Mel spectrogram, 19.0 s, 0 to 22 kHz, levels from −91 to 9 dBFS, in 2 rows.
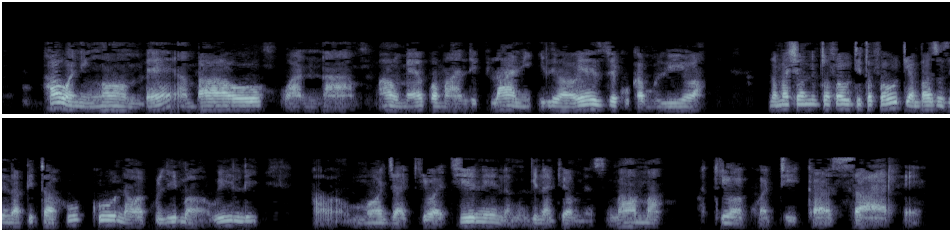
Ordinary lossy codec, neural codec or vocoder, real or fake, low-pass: MP3, 24 kbps; codec, 16 kHz, 4 kbps, FreqCodec, smaller model; fake; 7.2 kHz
